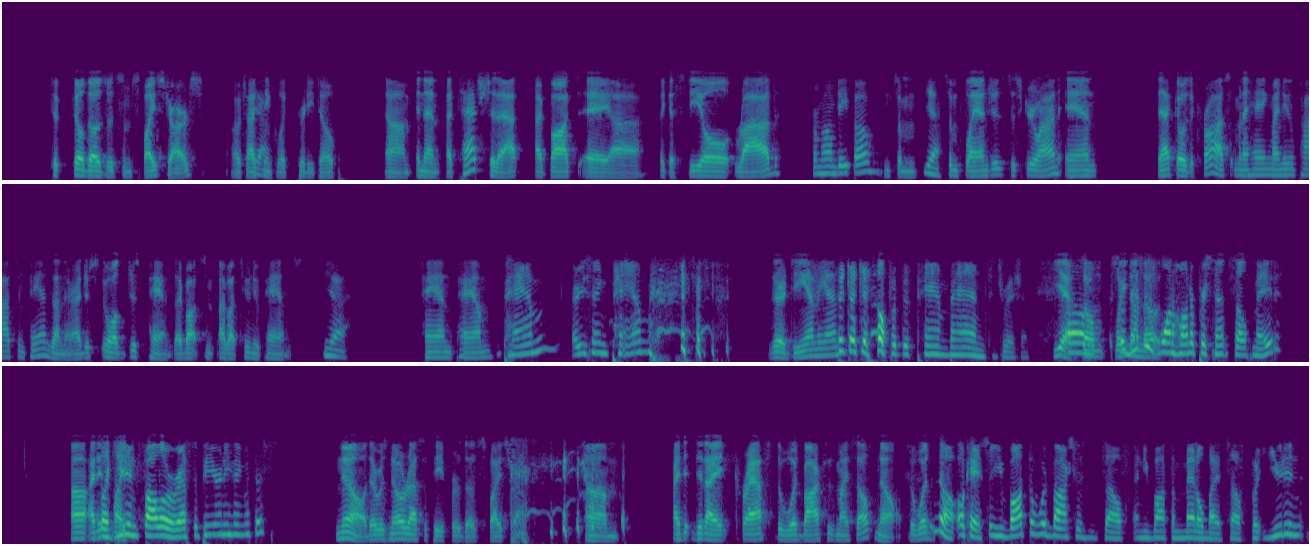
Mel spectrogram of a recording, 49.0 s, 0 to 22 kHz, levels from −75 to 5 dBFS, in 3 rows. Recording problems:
high frequencies cut off; severe; nothing above 3.5 kHz
garbled, watery; slightly

